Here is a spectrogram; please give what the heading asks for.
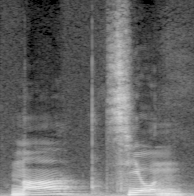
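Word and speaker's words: Nation: طيب رقم 7، الاربع حروف دول هنطقهم تسيون. هنطقهم ايه؟ تسيون، زي كلمه ليكت تسيون، ليكت تسيون، اي ليك تسيون، ليك تسيون، ليك تسيون. نا تسيون، نا تسيون.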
